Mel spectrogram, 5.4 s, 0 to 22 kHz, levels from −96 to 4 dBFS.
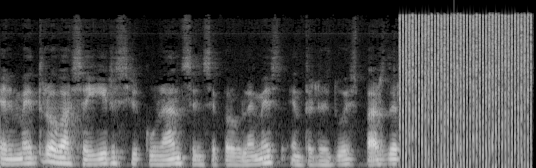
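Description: Right after "les dues parts de", at 3.99 s, the speech gives way to a compressed stream played as audio, and it runs to the end. A Dolby Digital (AC-3) bitstream, which fits a 384 kbps stream, is treated as ordinary samples rather than decoded, so each frame comes out as an 8 ms burst of noise followed by silent padding, repeating 31.25 times a second. You get a harsh, very loud chattering static instead of the voice.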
